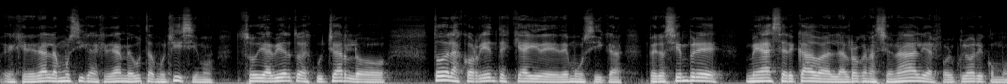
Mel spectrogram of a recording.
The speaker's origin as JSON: {"language": "Spanish", "town": "Punta Alta", "region": "Buenos Aires Province", "country": "Argentina", "tie": "born there", "said": "Punta Alta, provincia de Buenos Aires."}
